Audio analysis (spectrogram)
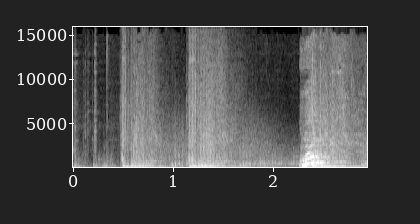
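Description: Gunfire in Fortnite rings out as three separate loud, close shots spaced about a second apart, each with a short fading tail, and a voice briefly cuts in over the final shot.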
